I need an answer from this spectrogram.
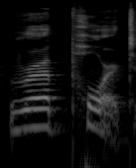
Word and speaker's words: report: The stress is on the second syllable.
